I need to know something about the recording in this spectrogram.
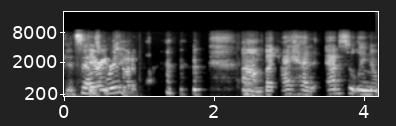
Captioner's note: chuckling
